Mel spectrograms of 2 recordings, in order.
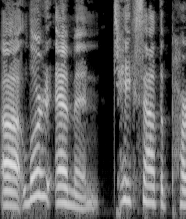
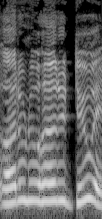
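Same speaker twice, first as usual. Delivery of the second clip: insulting, mocking put-on dumb guy voice; 3 semitones higher than usual. Mocking Owen by quoting his words back to him, imitating Owen. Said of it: "dumb guy voice".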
